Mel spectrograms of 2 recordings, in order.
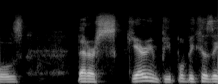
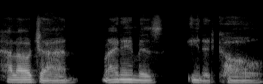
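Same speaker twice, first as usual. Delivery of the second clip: weird creepy voice, low, soft and hushed; 6 semitones lower, 6 dB quieter than usual. Telling someone about a creepy movie, showing how its character talks: weird Indrid Cold voice. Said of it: "it's like really weird".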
